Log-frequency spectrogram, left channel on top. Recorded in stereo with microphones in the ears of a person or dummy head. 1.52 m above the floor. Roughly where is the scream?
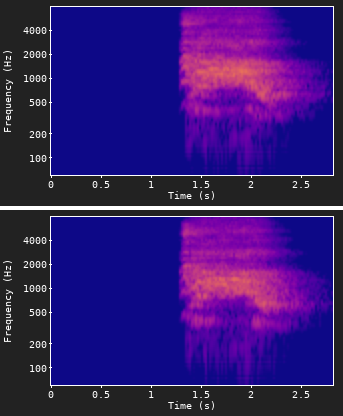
Centre.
